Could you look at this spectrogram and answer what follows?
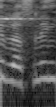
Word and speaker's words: rustle: बताओ बेटा, आपकी इतनी रसलिंग क्यों आ रही है? ये जो खुड़खुड़ होती है इसे रसल बोलते हैं, स्पेलिंग होती है RUSTLE।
